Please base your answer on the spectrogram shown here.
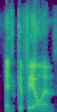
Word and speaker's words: enkephalin: Enkephalin. That's how you pronounce that.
